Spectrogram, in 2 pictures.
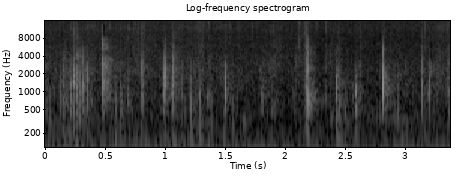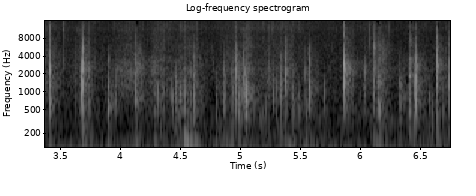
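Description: Fingertips and short nails of both hands quickly tap and scratch the clear plastic of an open packet holding a woven sisal bath mitten on red cardboard, lying flat on a table, pressing over the rough fibre texture. The result is a rapid, irregular run of short, dry crinkly ticks and scratches with a bright edge and almost no ring, over a faint low hum.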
